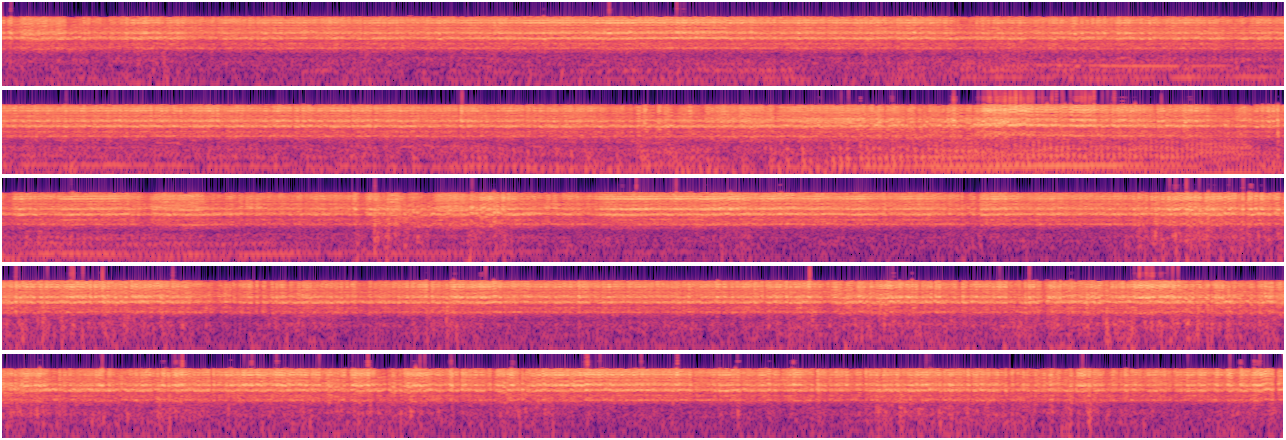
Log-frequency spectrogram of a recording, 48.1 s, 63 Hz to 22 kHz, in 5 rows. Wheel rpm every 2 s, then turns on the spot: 230, 230, 230, 230, 230, 230, 230, 220, 230, 240, 230, 220, 230, 230, 230, 230, 230, 230, 230, 230, 230, 230, 230, 240.
none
